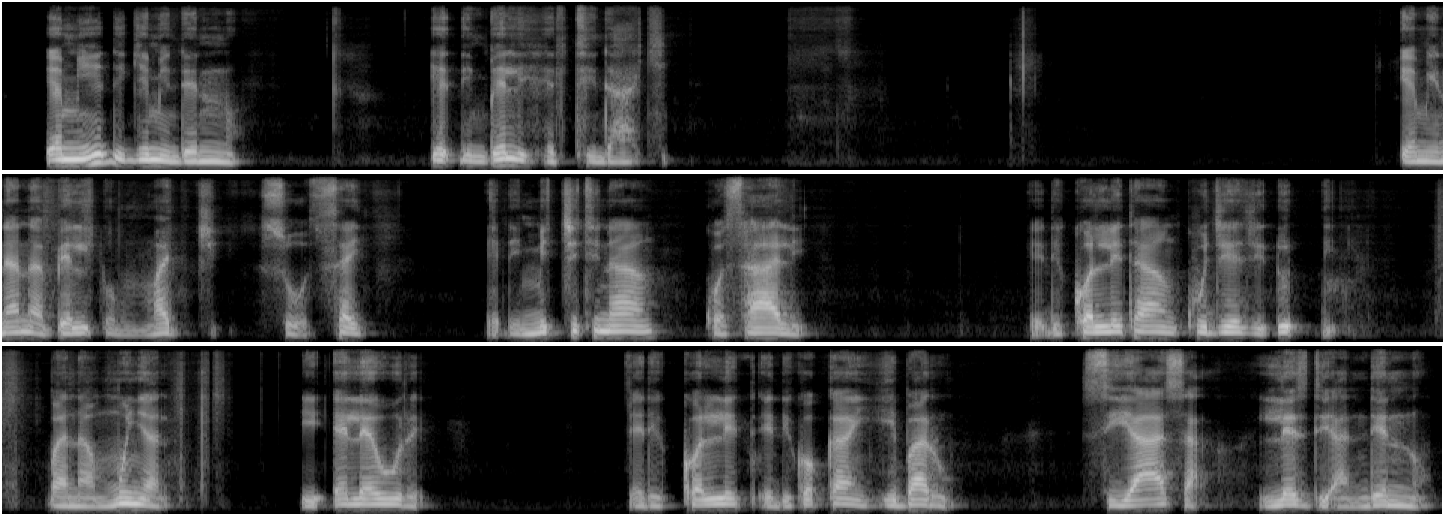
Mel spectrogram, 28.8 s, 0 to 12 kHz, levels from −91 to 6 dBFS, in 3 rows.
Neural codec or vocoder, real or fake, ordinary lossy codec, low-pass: autoencoder, 48 kHz, 128 numbers a frame, DAC-VAE, trained on Japanese speech; fake; none; 10.8 kHz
